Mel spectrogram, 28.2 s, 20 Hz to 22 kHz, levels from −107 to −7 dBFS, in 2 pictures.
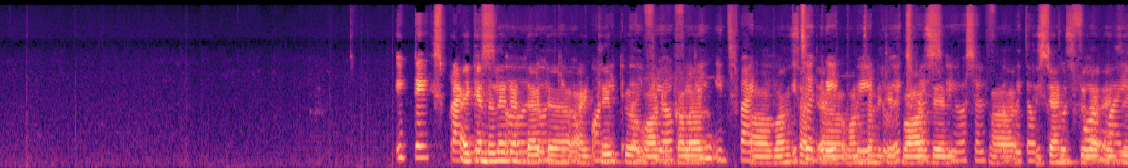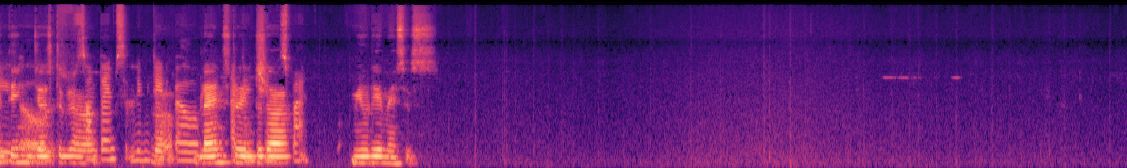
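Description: No technical faults can be heard anywhere in the recording.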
